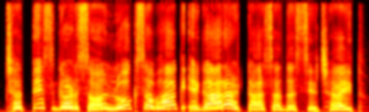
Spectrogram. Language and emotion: Maithili, neutral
